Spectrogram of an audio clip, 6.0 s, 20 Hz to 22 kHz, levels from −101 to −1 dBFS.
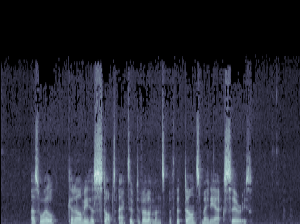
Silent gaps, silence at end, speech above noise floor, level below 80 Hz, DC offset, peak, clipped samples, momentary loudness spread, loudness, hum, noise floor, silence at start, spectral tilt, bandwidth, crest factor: none; 1 s; 36 dB; -66 dBFS; under 0.1%; -6 dBFS; under 0.1%; 16 LU; -25 LUFS; none; -64 dBFS; 0.6 s; -2 dB/octave; 16.5 kHz; 24 dB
